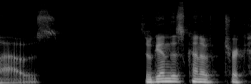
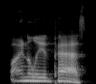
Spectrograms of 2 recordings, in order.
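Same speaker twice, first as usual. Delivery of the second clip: real excitement, pitch jumping up; excited; 9 semitones higher than usual. Real, not acted. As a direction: cheer Finally, it passed like a win. Excited about fifteen-year effort.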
